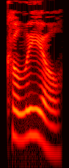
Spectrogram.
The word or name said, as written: kahlil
